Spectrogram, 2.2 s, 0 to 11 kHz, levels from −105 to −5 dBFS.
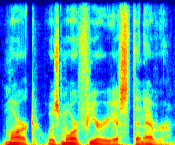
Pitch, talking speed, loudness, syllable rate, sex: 80 Hz, 165 wpm, -17 LUFS, 4.0 syllables/s, male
